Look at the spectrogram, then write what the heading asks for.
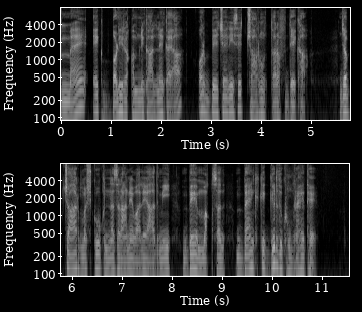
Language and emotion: Urdu, fearful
